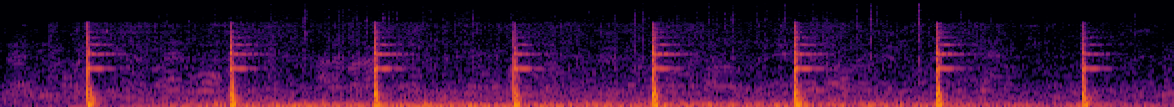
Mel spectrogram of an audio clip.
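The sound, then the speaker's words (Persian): A hammer strikes iron in a shop eight times at a steady, unhurried pace, each blow a sharp, loud clang with a brief bright metallic ring, over a low rumbling background. “در مغازه مشغول کار بودم و تنها صدایی که میشنیدم طبق معمول صدای آشنای کوبیدن چکش بر روی آهن بود که سالها با آن خو گرفته بودم.”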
